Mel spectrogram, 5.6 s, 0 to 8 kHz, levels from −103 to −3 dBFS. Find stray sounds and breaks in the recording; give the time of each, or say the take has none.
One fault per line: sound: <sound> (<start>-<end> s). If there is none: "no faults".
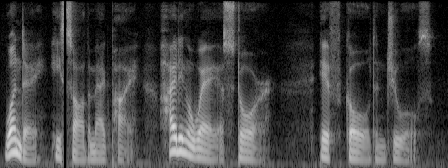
sound: dropout (0.8-0.8 s)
